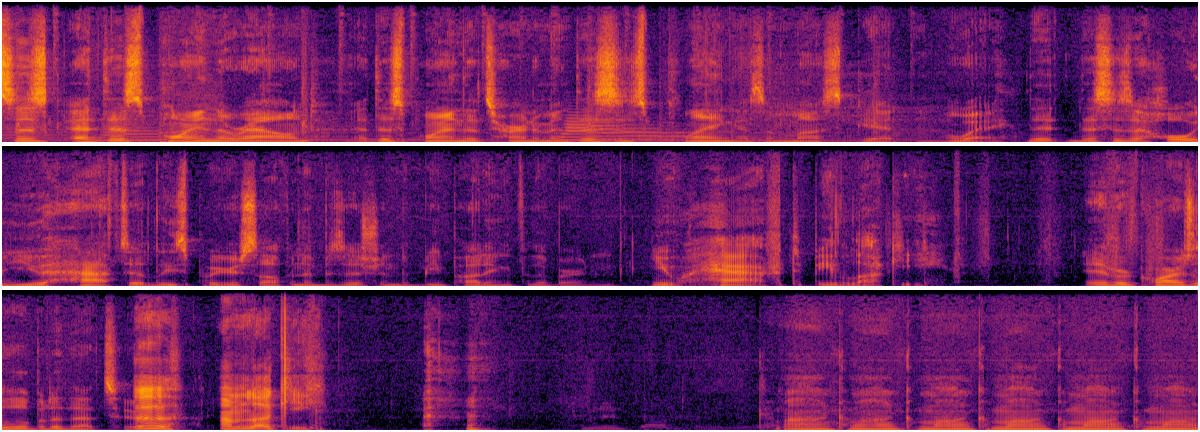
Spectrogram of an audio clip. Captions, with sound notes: -At this point in the round, at this point in the tournament, this is playing as a must-get way. This is a hole you have to at least put yourself in a position to be putting for the birdie. -You have to be lucky. -It requires a little bit of that too. -Oh, unlucky. -[chuckles] -Come on, come on, come on.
